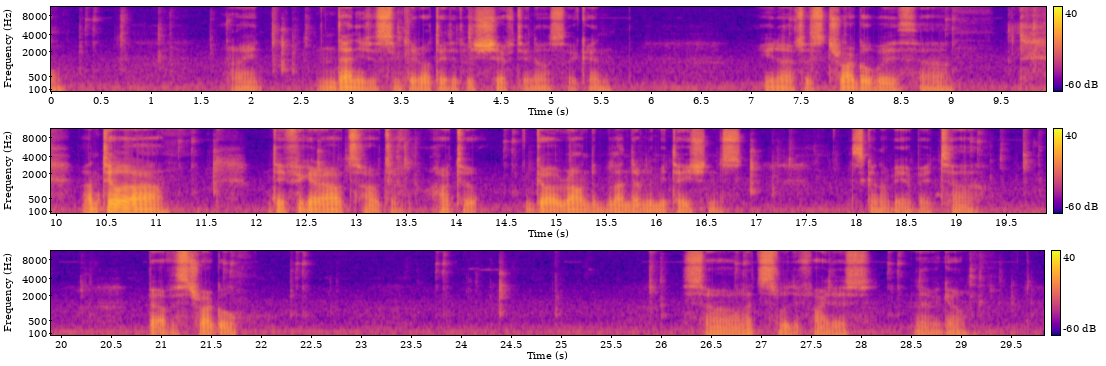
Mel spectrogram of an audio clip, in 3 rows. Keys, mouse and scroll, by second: 1.6 Tab, 2.3 shift+middle click, 3.4 r, 7.7 s, 9.9 g, 11.6-12.4 middle drag, 12.6 shift+middle drag, 13.4 g, 15.0 `, 17.0 shift+middle click, 19.7 alt+x, 21.6 click, 22.3 click, 23.7 click, 24.4-25.0 drag, 25.9 q, 29.1 h.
